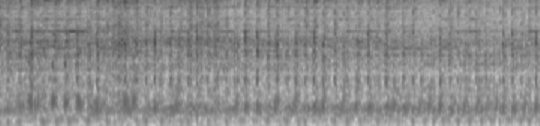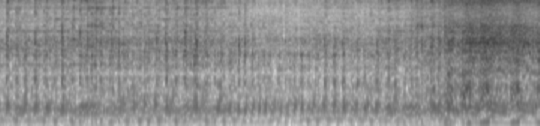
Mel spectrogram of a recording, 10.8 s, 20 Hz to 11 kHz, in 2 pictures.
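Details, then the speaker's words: Stihl MS201TC chainsaw after performance work, idling 30 seconds to settle idle fuel settings; wavering, hunting pitch that surges and sags before starting to settle; rough running, fuel starvation suspected, not confirmed. "Okay, you can hear it in there surging. So, see, it's starting to settle in now."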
